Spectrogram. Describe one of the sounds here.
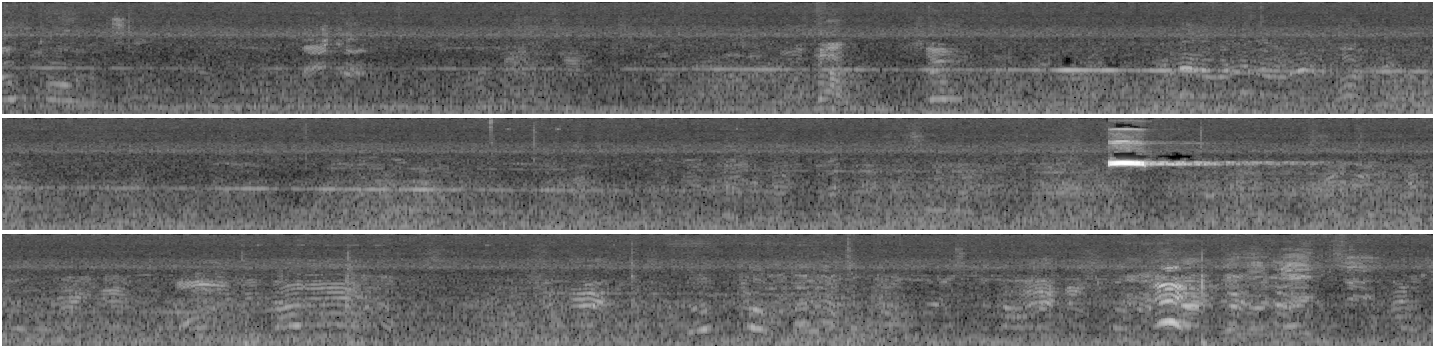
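Players shout to each other far off across an open field.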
